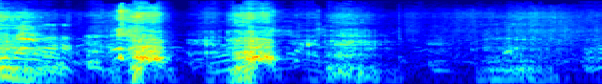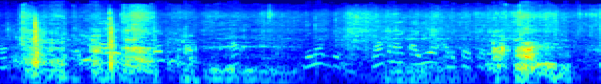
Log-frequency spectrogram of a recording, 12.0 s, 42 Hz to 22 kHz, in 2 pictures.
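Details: Tiger caught in a cage in Wayanad, giving loud, rough roars in bursts near 1, 2.5, 6 and 11 seconds. Men talk in Malayalam between the roars, with low background noise.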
